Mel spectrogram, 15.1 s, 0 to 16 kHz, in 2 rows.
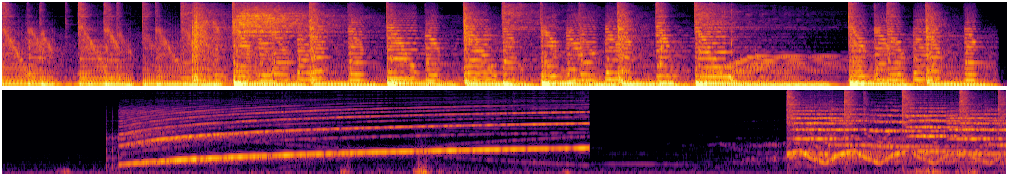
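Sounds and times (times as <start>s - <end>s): recorded music: 0.0s - 7.6s, 13.4s - 15.0s.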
